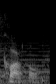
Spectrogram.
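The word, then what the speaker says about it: Coirpre: So we got Jubal, Romeo, Lucia, and our boy, oh, excuse me, Kyrpre. How do you even pronounce that? Kyrpre. Kyrpre. Is that French? I don't even know how you pronounce that. It's Corporal.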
